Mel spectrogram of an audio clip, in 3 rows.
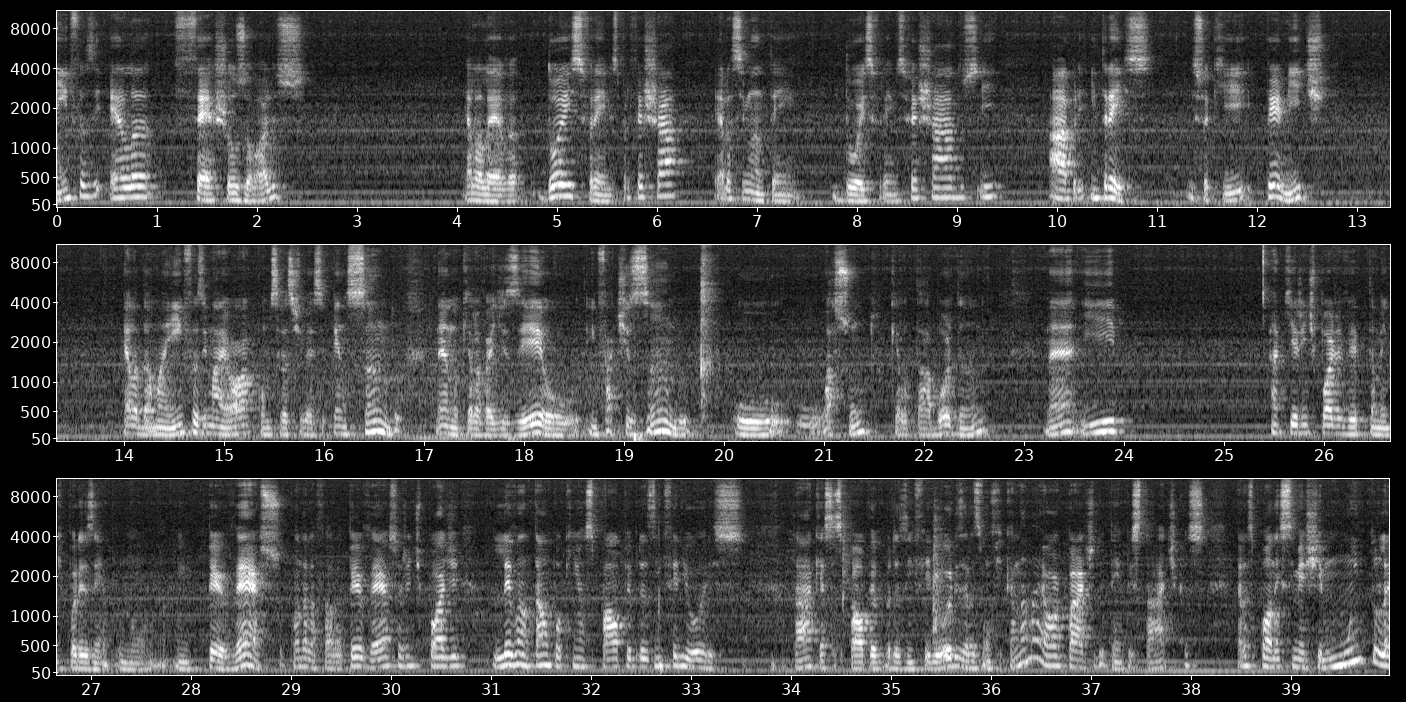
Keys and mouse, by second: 31.7 click, 33.0 shift+click, 37.1-39.9 drag.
